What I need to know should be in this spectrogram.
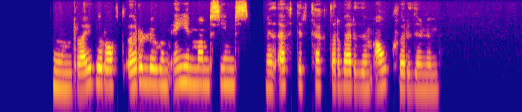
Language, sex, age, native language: Icelandic, female, 30-39, Icelandic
